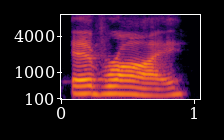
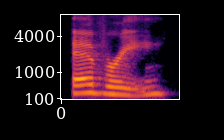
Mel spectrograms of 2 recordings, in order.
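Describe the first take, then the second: First: The word is said with a deliberately distorted sound. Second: The word is said in its standard form. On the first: The speaker calls it wrong. "I'm going to mispronounce it uh, on purpose" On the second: The speaker calls it right. "It said good job"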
